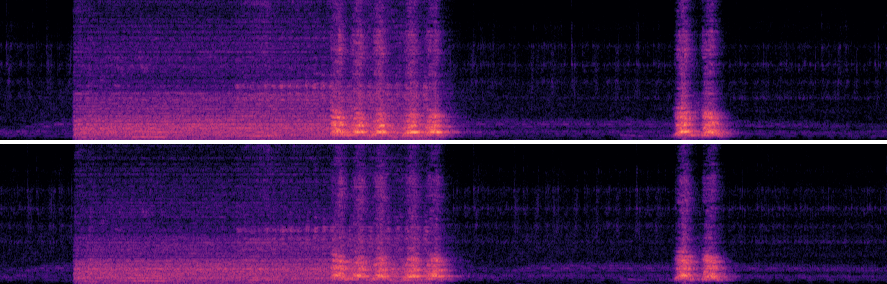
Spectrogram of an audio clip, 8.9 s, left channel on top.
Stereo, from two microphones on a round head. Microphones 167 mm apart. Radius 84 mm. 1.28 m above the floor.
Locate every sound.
0.7 s a bird: 75° left (ahead or behind), 2 m
3.3 s a dog barking: 70° left (ahead or behind), 1.9 m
